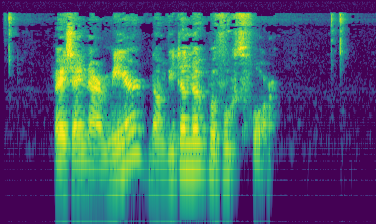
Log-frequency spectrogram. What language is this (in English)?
Dutch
